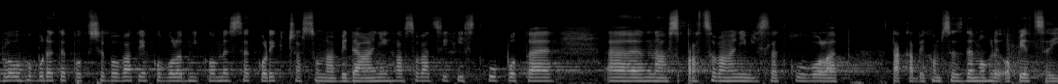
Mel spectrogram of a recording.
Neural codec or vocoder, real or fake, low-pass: autoencoder, 48 kHz, 128 numbers a frame, DAC-VAE, trained on Japanese speech; fake; 14.4 kHz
